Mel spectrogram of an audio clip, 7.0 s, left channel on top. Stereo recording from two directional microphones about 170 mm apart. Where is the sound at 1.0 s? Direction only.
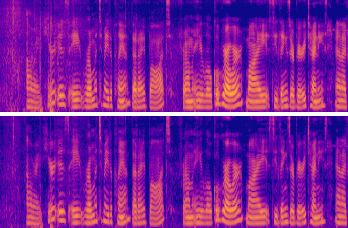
10° right (ahead or behind).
